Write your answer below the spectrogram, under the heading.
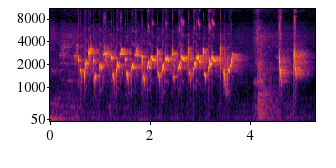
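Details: Sooty-headed bulbul singing a fast warbling run of rising and falling whistled notes for about three seconds, ending with two separate sharp chirps.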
